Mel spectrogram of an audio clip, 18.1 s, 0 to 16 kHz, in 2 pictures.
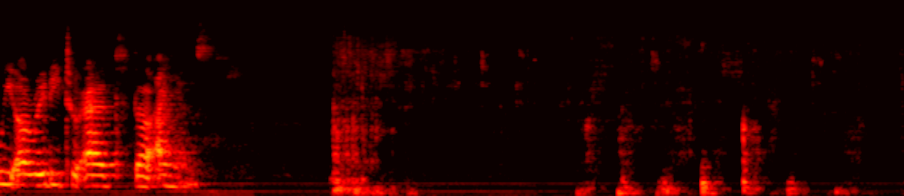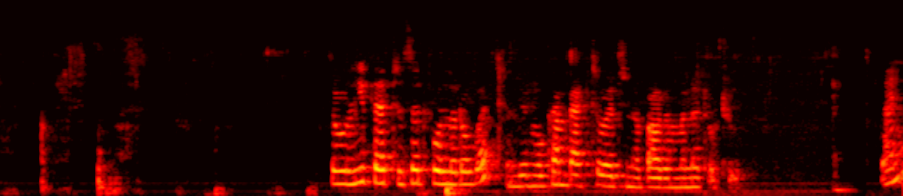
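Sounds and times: onions sizzling in hot oil: 3.3s - 18.0s
wooden spoon knocking and scraping pan: 5.7s - 12.4s, 13.2s - 14.9s.

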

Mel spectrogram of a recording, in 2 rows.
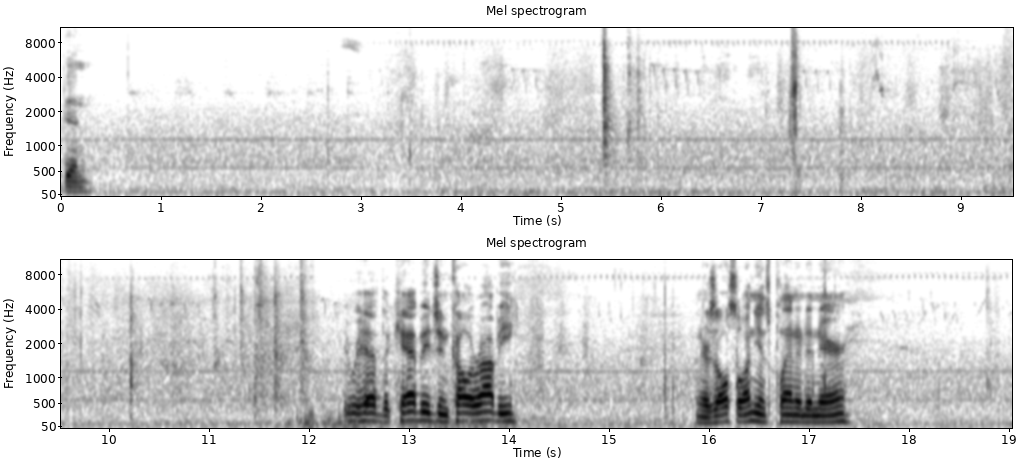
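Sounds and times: footsteps in a garden: 2.6s - 15.8s
handling noise: 5.0s - 12.2s.

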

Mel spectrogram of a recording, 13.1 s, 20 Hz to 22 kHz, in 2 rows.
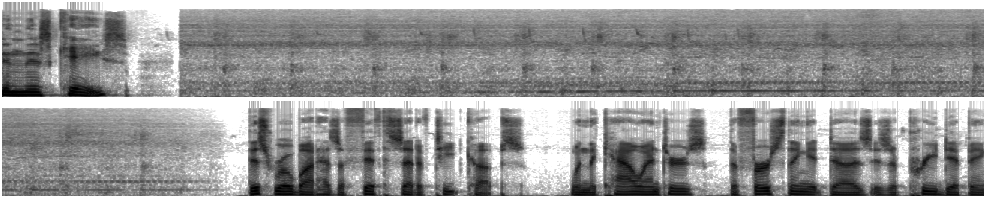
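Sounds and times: milking machine pulsators ticking: 1.2s - 8.0s
machine hum: 1.2s - 8.1s.

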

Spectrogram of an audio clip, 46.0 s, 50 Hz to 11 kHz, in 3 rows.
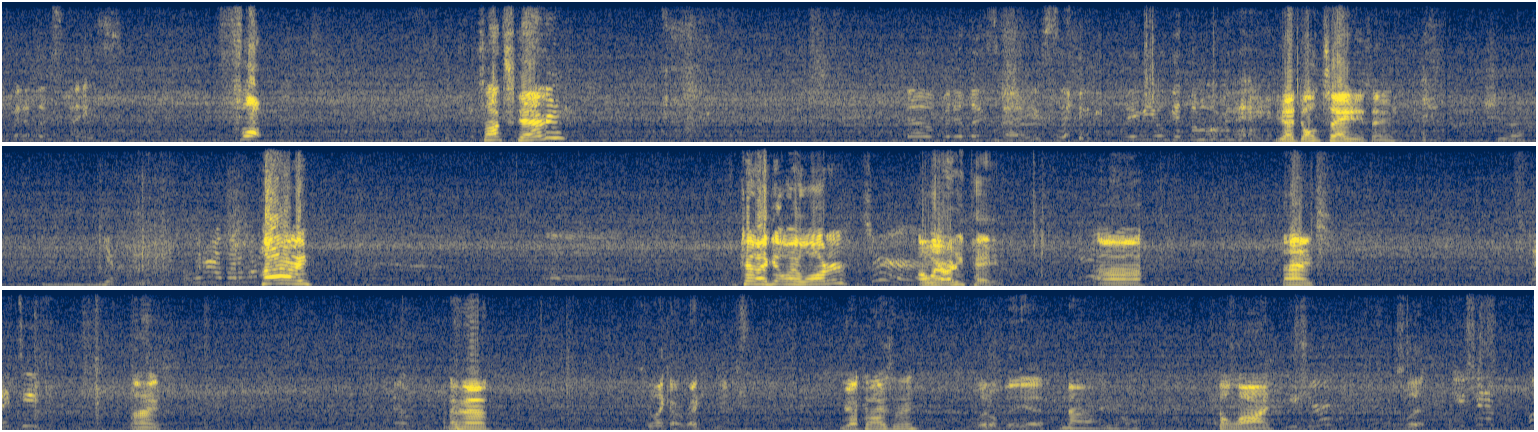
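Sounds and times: car engine idling: 0.0s - 46.0s.

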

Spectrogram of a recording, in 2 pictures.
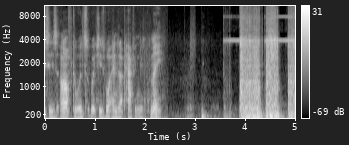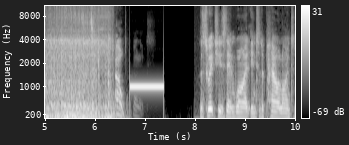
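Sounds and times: power drill boring: 3.9s - 6.4s
censor bleep: 6.7s - 7.4s.

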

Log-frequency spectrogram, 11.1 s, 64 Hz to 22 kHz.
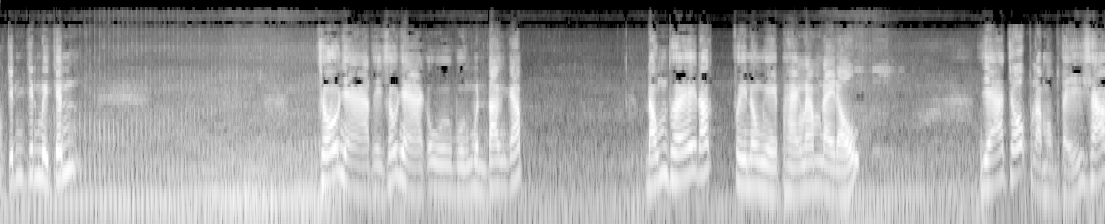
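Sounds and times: motorbike engine running: 0.0s - 4.7s.

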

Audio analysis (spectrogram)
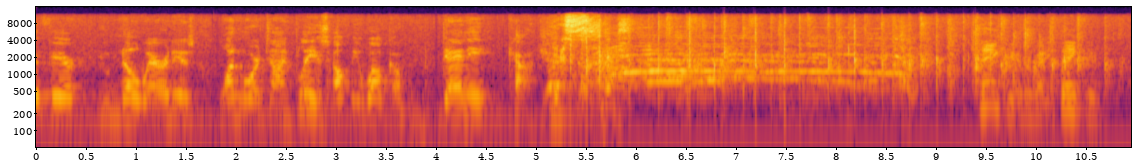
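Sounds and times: audience clapping: 5.2s - 10.9s.

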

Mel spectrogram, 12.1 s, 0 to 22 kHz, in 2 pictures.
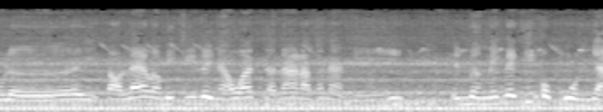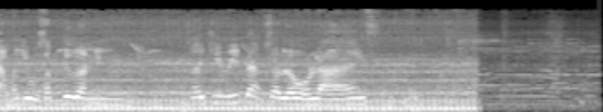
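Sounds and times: woman speaking: 0.0s - 7.4s, 8.0s - 9.8s
small engine running: 0.0s - 12.0s.

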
